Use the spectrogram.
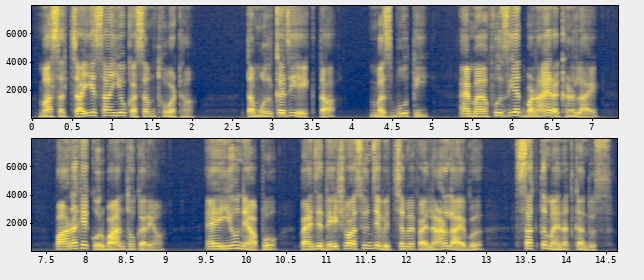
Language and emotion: Sindhi, neutral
